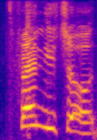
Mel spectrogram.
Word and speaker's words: furniture: So automatically it is the first syllable, which is fair, that receives the primary stress.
